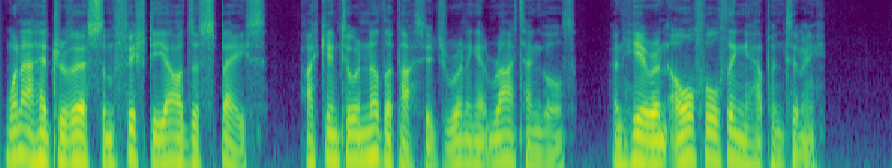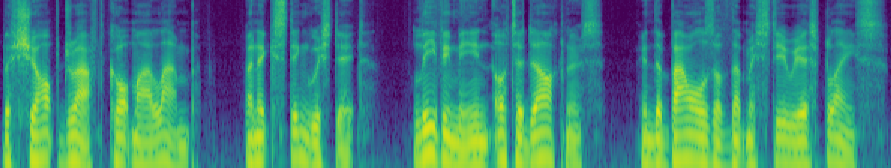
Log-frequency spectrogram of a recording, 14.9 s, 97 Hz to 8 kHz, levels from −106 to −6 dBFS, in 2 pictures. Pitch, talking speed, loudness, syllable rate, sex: 100 Hz, 190 wpm, -20 LUFS, 5.7 syllables/s, male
